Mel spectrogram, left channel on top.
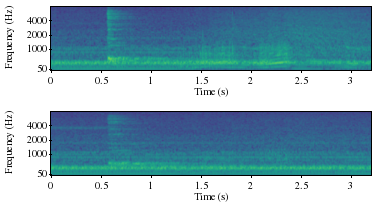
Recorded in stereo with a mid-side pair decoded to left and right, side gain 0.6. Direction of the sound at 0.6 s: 70° left.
